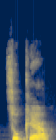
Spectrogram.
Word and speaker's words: Zucker: The first letter combination here is CK, which is simply pronounced like a K. Here we have the example of the word Zucker, which means sugar.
